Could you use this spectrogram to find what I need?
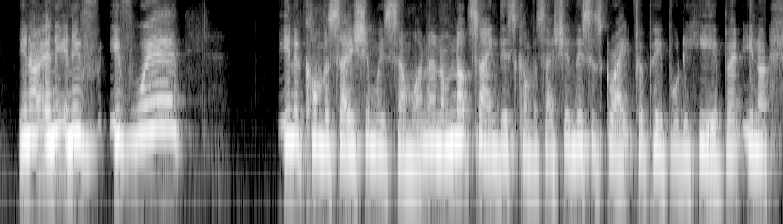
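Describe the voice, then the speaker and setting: A woman with an Australian accent speaks in a fairly high pitch with a dark, mellow tone and ordinary pitch variation. She keeps a moderate pace but leaves long, frequent pauses. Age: 60s. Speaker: speaker and author. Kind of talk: podcast interview. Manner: animated.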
